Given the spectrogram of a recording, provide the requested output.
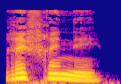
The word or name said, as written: réfréner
